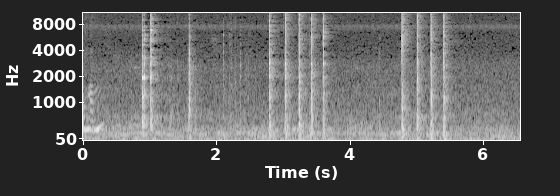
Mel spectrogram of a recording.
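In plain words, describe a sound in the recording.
Hands tap on a metal baking tin with sharp knocks.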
